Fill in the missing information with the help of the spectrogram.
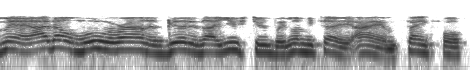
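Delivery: usual speaking voice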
